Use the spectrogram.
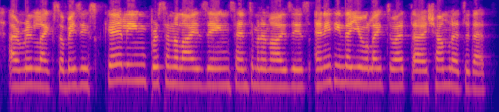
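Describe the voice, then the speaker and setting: A woman's fairly high, bright, sharp voice with a non-native accent, very fast with hardly any pauses, monotone, flat intonation, and very even loudness. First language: not English. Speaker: panel moderator. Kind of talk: panel discussion. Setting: virtual summit video call.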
